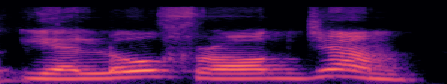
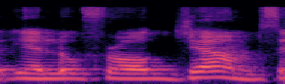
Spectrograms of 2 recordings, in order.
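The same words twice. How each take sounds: First: "yellow frog jump" in slow, stretched words; slow therapy demonstration; slow model phrase. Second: Said in the usual way. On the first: Shown as a demonstration. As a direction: repeat the three words slowly for a child. Repeats slow three-word model.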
